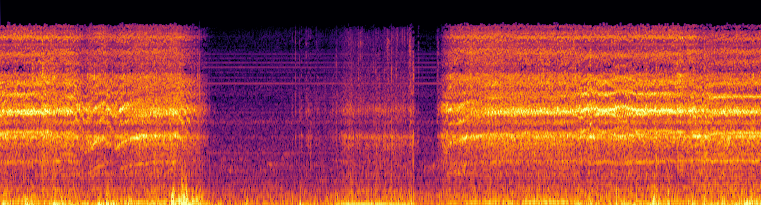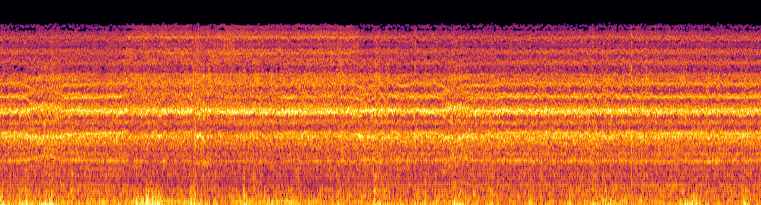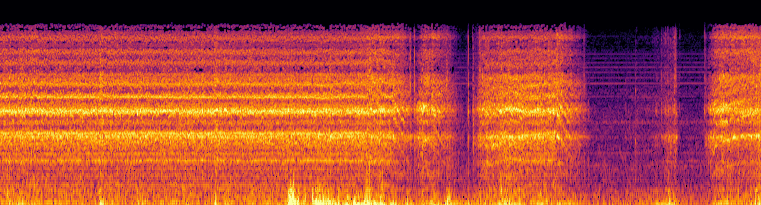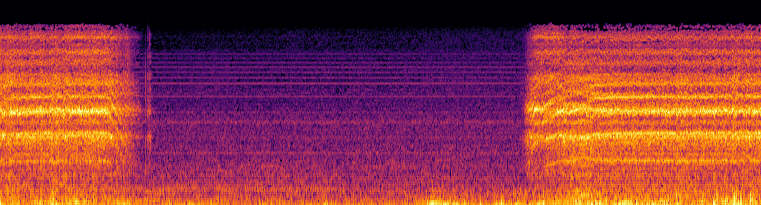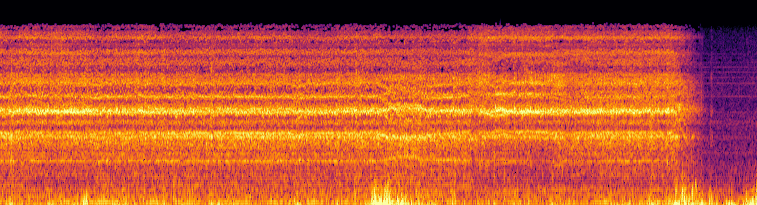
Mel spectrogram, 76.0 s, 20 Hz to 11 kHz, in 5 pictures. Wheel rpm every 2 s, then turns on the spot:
150, 110, 0, 20, 70, 160, 160, 160, 160, 160, 160, 160, 160, 160, 160, 160, 160, 160, 160, 60, 120, 0, 90, 150, 10, 0, 0, 0, 120, 160, 160, 160, 160, 160, 160, 160, 160, 50.
6-8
